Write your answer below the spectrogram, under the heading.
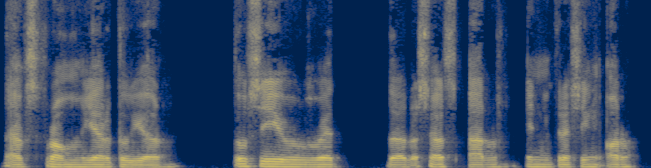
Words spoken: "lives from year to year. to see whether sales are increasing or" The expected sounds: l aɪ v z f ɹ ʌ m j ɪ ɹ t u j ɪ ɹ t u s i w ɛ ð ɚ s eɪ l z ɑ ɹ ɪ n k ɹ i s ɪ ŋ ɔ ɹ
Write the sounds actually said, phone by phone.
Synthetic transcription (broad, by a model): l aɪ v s f ɹ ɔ m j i ɹ t u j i ɹ t u s i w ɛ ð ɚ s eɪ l s ɑ ɹ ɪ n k ɹ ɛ s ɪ ŋ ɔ ɹ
